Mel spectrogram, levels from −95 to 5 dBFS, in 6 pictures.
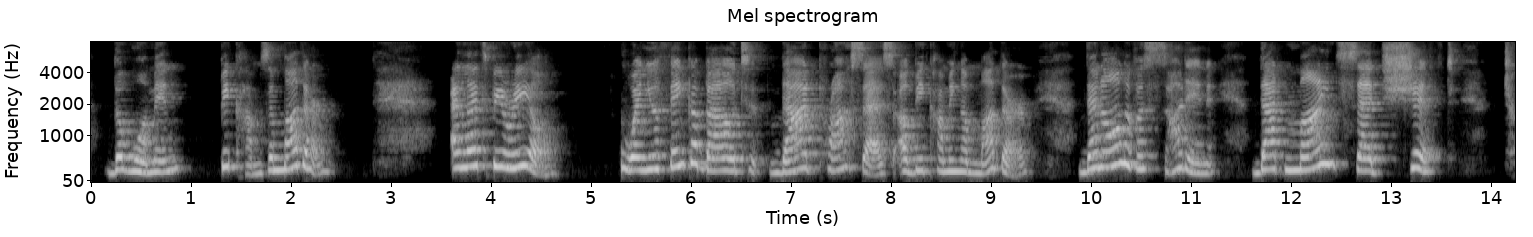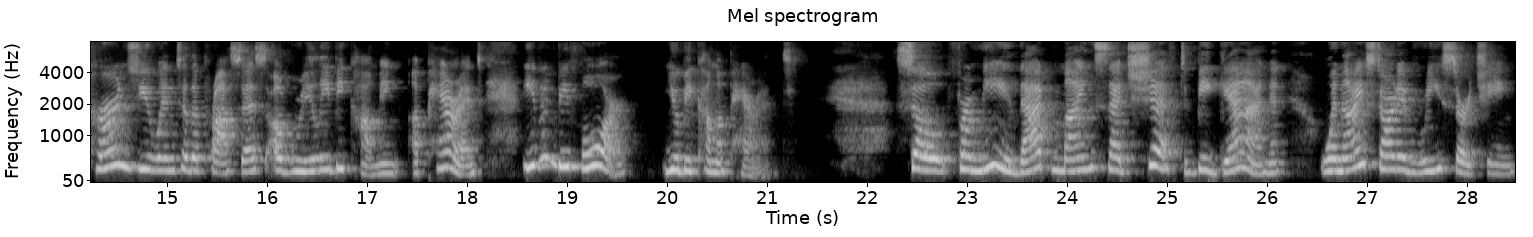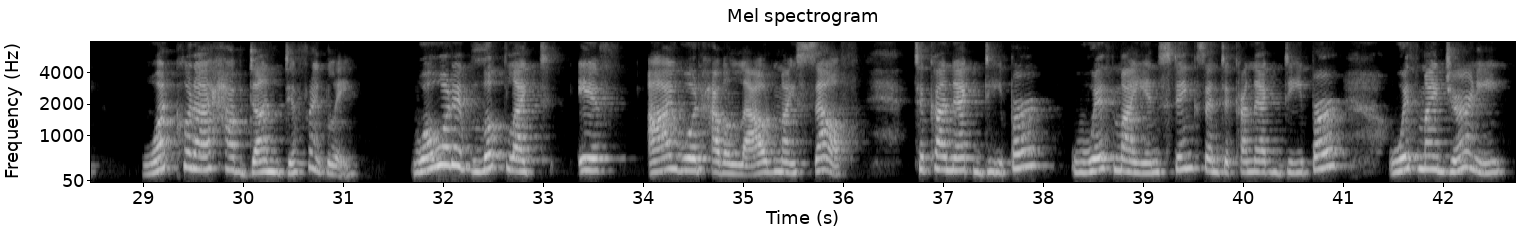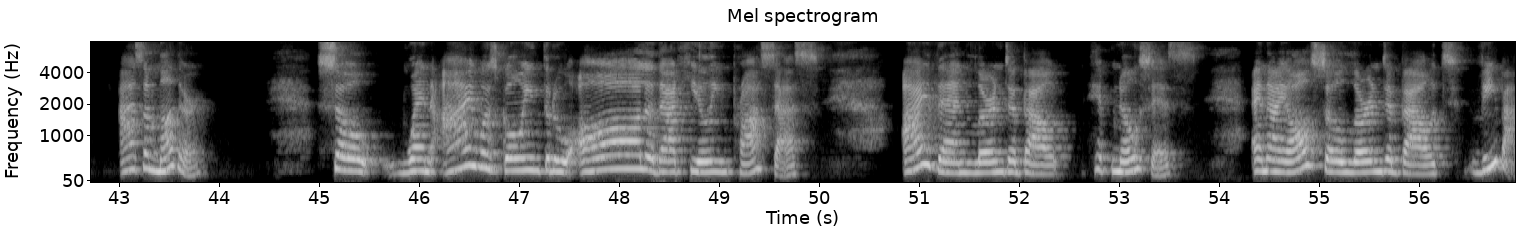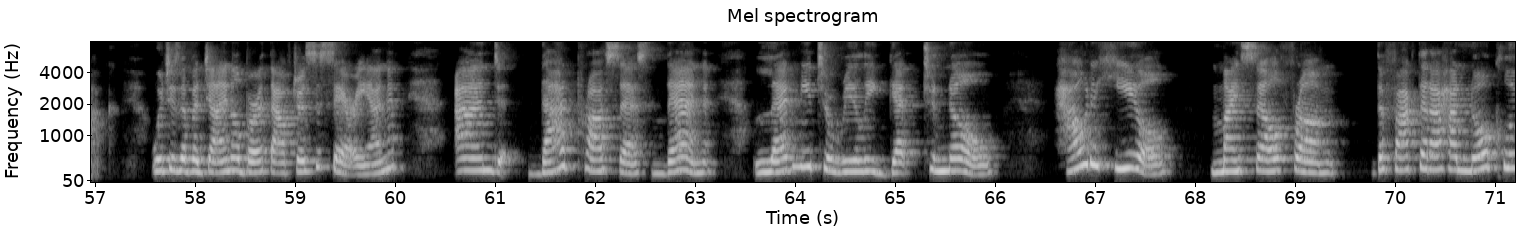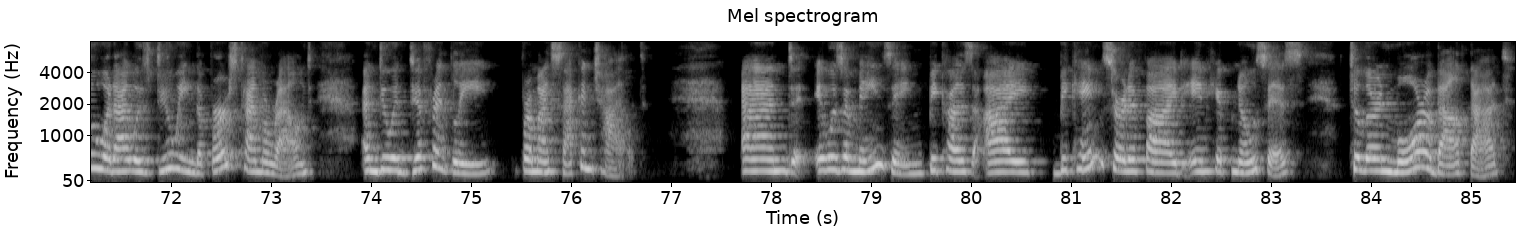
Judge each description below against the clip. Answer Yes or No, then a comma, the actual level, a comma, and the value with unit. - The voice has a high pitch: Yes, very high, 255 Hz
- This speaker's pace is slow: Yes, slow, 120 wpm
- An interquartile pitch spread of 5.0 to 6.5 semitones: No, average, 4.2 semitones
